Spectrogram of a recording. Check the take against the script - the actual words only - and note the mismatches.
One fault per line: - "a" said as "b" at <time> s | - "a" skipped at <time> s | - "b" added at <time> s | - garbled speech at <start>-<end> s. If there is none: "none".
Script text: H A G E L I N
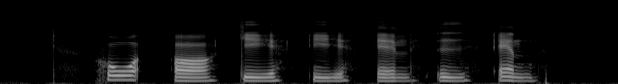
none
